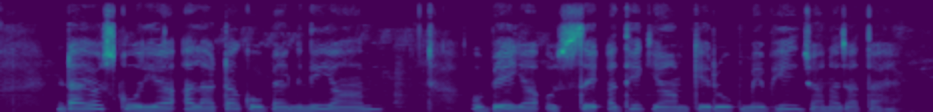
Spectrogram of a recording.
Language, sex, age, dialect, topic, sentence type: Hindi, female, 25-30, Awadhi Bundeli, agriculture, statement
